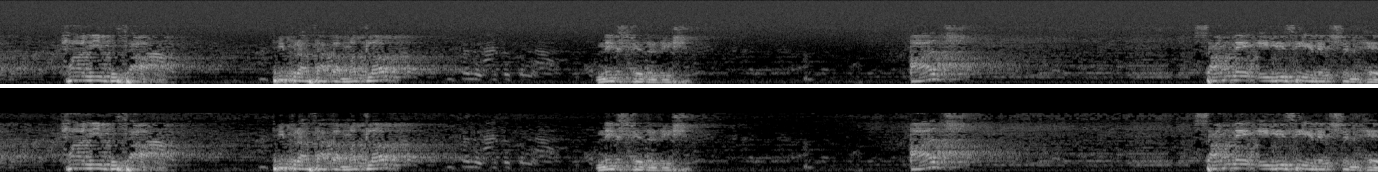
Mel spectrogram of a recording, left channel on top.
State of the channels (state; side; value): noise; left; hiss, 7 dB below the sound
